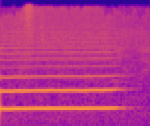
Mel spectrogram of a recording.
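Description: A single steady, whistle-like tone with overtones holds at one pitch and fades out near the end.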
